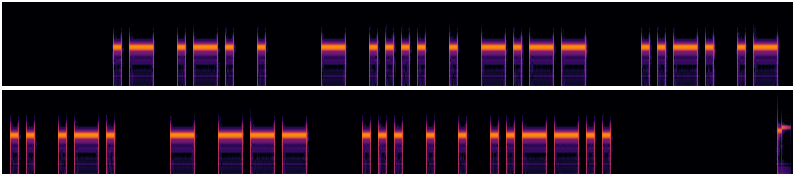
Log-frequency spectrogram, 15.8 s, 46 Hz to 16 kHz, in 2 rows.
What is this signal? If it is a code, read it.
Morse code, heard as a keyed tone, about 15 wpm, 700 Hz. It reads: ARE THEY FAIR TO SEE?
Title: Sentences from Top 1300 Words 15wpm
